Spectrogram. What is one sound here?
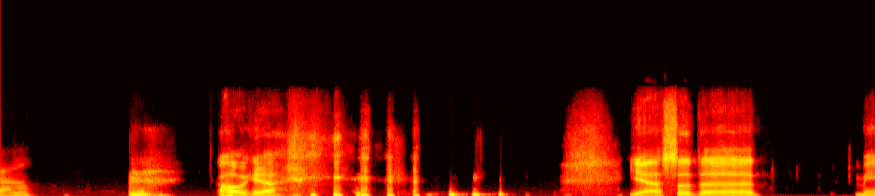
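A young man talks with animation over an online call.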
